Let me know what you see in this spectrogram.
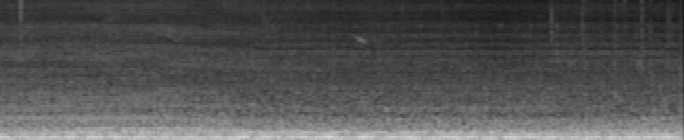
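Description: Steady low rumble of a car's running engine heard inside the cabin.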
